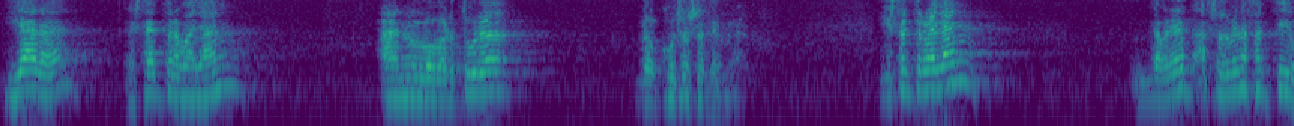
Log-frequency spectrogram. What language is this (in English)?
Catalan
